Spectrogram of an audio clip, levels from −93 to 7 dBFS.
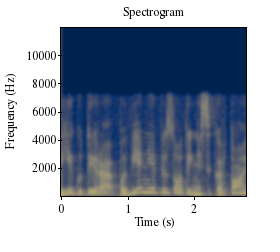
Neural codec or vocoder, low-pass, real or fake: none; 7.2 kHz; real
